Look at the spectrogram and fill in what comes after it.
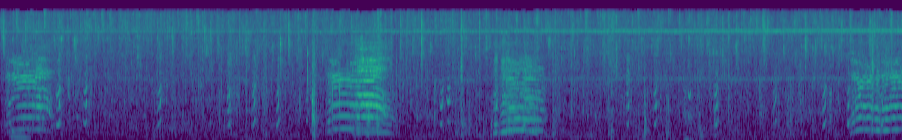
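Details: Three little goat kids feeding on milk give repeated quavering, nasal bleats, four separate calls spaced a few seconds apart, with faint rustling and slurping between them.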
